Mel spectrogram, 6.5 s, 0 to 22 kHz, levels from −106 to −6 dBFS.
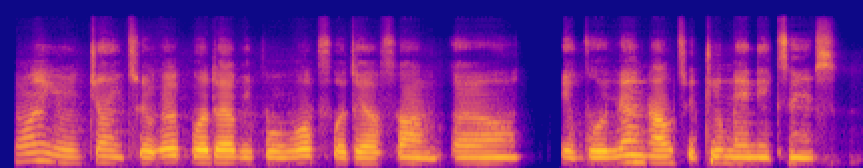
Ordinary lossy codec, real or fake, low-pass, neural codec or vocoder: none; fake; 14.4 kHz; autoencoder, 48 kHz, 32 numbers a frame, DAC-VAE, trained on Japanese speech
